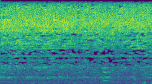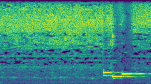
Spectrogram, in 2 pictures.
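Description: Steady rushing hiss of water jetting from the Dehar Power House spillway chute into the valley. About five seconds in, a short electronic chime of a few quick stepped notes sounds over it.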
